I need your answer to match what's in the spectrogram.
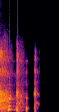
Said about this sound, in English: Sorry, I have a bad cough.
